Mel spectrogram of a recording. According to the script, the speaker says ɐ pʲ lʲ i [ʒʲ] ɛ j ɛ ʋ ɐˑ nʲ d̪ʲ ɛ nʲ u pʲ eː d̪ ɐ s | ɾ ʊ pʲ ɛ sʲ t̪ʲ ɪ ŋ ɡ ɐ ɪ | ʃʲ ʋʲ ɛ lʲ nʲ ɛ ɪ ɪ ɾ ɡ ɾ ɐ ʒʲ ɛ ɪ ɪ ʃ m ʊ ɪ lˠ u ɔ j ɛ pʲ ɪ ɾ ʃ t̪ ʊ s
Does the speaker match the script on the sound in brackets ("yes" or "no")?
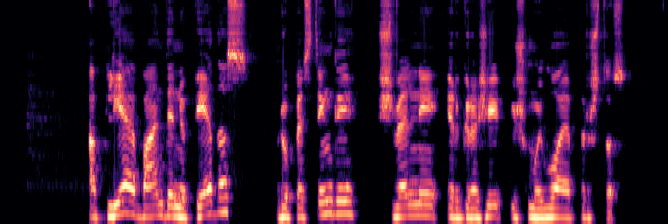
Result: no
